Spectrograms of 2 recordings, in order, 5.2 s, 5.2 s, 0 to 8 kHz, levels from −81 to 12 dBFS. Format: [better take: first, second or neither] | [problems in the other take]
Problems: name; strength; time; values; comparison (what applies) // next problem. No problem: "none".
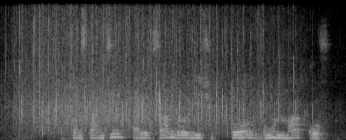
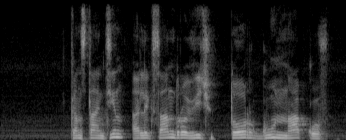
second | background sound (Applause); 4 dB below the speech // room echo; dies away in 0.2 s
